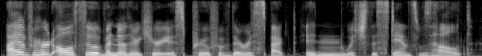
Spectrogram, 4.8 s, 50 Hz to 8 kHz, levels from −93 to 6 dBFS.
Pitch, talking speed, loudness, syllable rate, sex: 225 Hz, 210 wpm, -19 LUFS, 5.0 syllables/s, female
